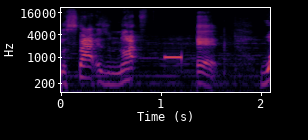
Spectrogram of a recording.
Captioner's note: beep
